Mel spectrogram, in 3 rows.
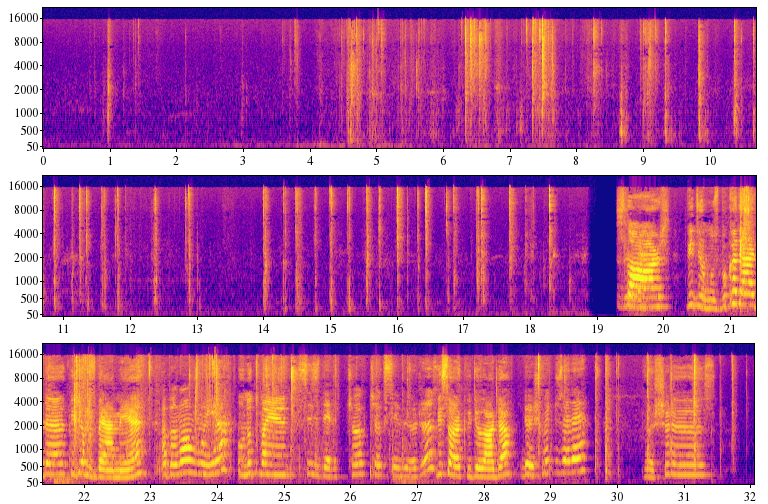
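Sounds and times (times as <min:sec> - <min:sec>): slime crackling and popping: 0:03.5 - 0:13.1, 0:13.9 - 0:18.4, 0:21.0 - 0:27.5.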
